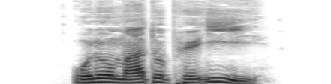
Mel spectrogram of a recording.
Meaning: onomatopoeia (the use of language whose sound imitates that which it names; the property of a word of sounding like what it represents; the coining of a word in imitation of a sound)
- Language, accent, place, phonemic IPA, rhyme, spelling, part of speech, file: German, Germany, Berlin, /onomatopøˈiː/, -iː, Onomatopöie, noun, De-Onomatopöie.ogg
